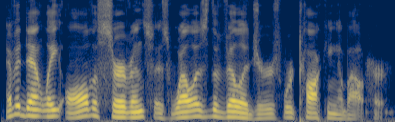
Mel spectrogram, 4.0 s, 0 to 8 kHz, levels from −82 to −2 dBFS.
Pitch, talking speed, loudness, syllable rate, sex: 125 Hz, 195 wpm, -17 LUFS, 5.8 syllables/s, male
